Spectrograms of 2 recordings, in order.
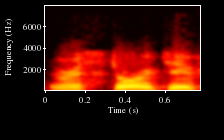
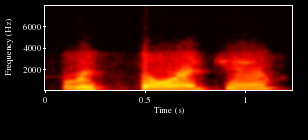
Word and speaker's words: RXestorative: fingers make a x r e s t o r a t i v e restorative because we restore your hair so it's restorative the x is silent we have to i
